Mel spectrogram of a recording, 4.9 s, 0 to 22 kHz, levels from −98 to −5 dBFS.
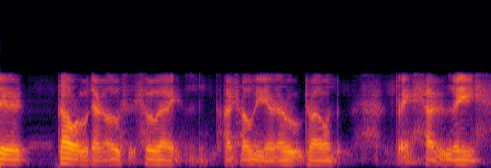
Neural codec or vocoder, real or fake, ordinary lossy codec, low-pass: codec, 16 kHz, 0.5 kbps, FreqCodec, larger model; fake; none; 3.6 kHz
